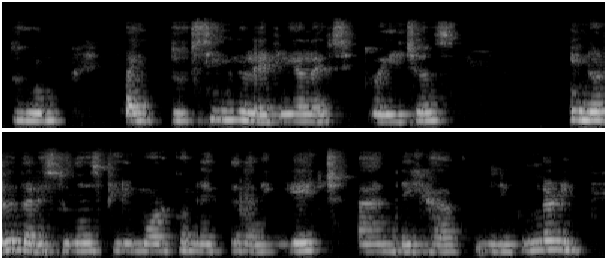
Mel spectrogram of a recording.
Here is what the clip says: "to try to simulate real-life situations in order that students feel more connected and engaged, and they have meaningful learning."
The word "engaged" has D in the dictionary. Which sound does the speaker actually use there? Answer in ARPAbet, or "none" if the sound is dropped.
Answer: none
